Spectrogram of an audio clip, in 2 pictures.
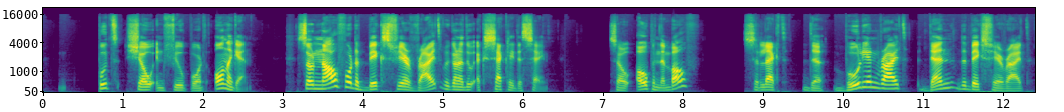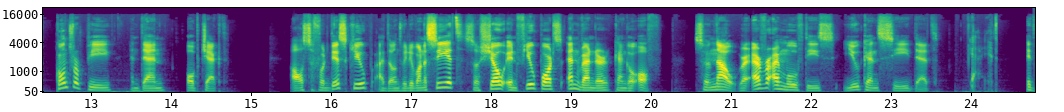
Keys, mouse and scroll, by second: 5.8 click, 6.2 click, 6.6 click, 6.9 click, 7.4 click, 8.7 right click, 10.9 shift+right click, 12.5 ctrl+p, 15.6 right click, 18.4 click, 19.0 click, 20.2 click, 20.7 right click, 21.3 g.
